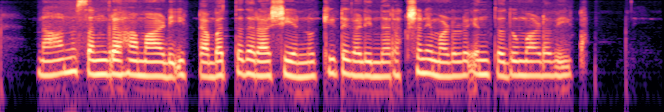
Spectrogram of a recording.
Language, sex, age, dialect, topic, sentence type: Kannada, female, 25-30, Coastal/Dakshin, agriculture, question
